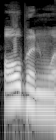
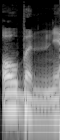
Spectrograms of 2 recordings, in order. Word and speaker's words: Oban: So it's pronounced Oban? – I believe they call it Oban. Yeah. Some of these Scottish terms are not they're not the way that we might, you know, North Americans might pronounce them.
